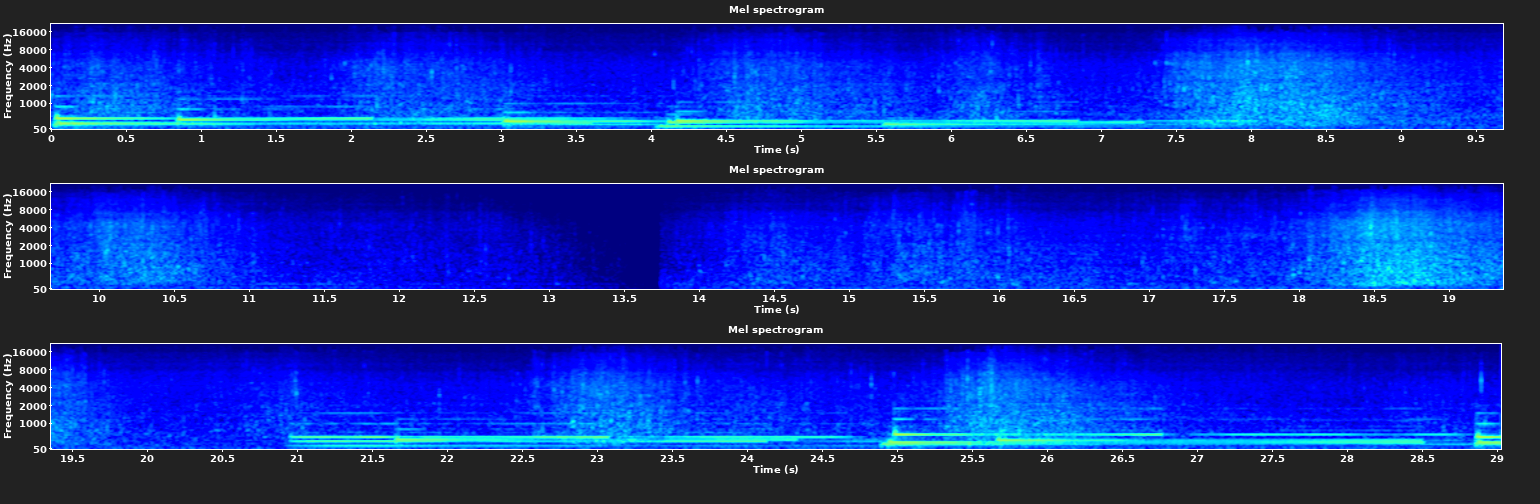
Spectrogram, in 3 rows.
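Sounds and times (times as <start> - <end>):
ocean surf washing onto beach: 0.0 - 9.6, 20.9 - 29.0.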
